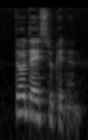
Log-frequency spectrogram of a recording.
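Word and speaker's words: Dodes'ka-den: So, Dodsekaden. – Dodsekaden. – I think, yeah, and give every syllable the same stress, pretty much.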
